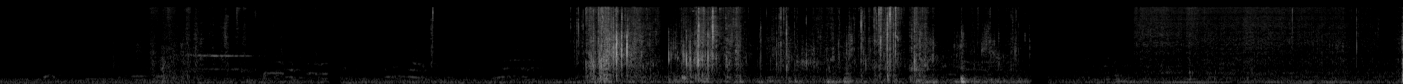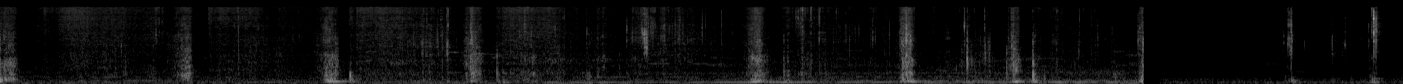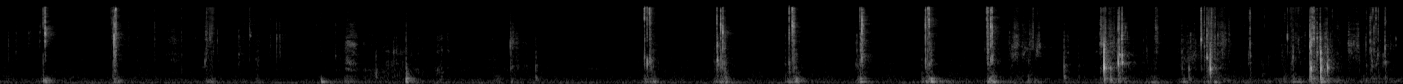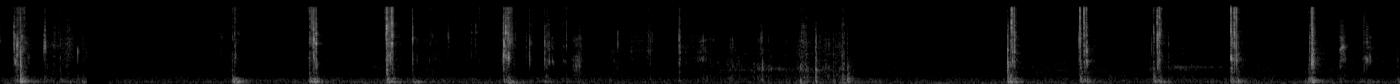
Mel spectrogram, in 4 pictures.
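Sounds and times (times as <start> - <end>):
slime crackling and popping: 5.7 - 10.3.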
